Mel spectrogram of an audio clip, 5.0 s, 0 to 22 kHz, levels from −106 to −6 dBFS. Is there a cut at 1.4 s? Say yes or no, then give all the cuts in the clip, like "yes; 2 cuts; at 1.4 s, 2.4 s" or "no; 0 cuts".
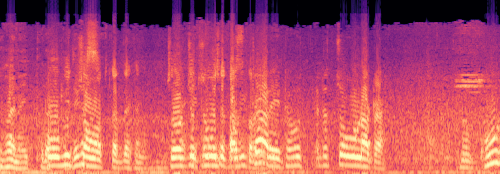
no; 1 cut; at 3.1 s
